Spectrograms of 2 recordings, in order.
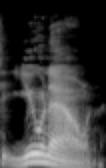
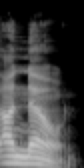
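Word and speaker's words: Unown: this Pokemon was called I kid you not you noun yeah yeah laugh it up it's not my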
